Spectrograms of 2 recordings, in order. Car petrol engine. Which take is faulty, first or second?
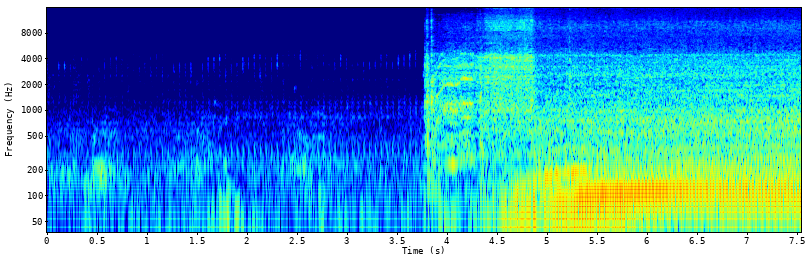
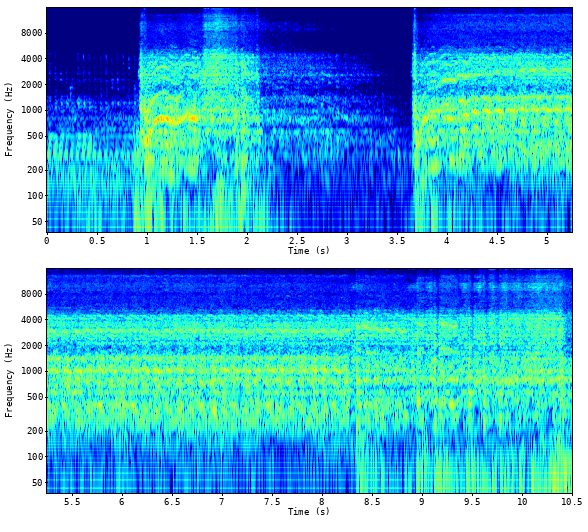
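first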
